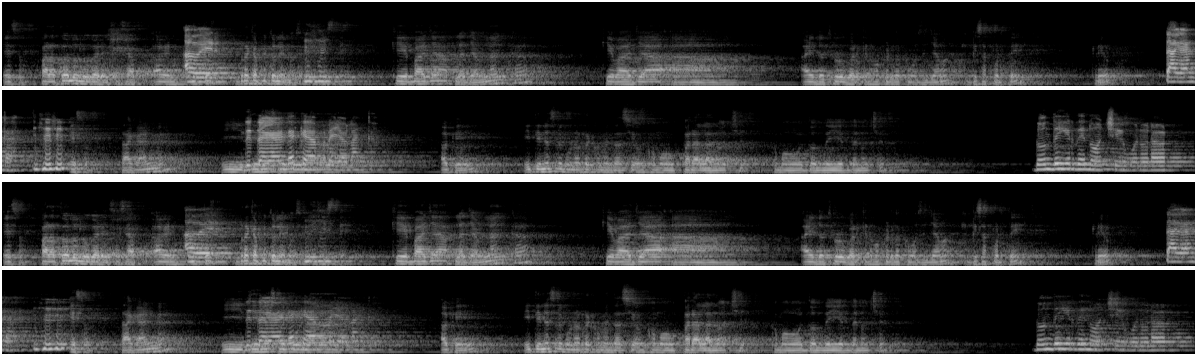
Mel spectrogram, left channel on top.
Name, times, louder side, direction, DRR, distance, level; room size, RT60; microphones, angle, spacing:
voice 1, 0.0-3.3 3.9-5.3 6.0-7.4 8.0-10.2 10.9-11.1 12.6-12.8 13.1-13.6 14.1-15.4 16.3-16.7 17.1-20.8, right 1 dB, 20° right, 2 dB, 1.3 m, -26 dB
voice 2, 1.8-2.2 3.0-3.3 11.6-12.6 14.3-15.5 22.2-23.6, left 2 dB, 65° left, 7 dB, 1.8 m, -23 dB
26.5 x 18.5 x 7.9 m, 2.6 s
head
